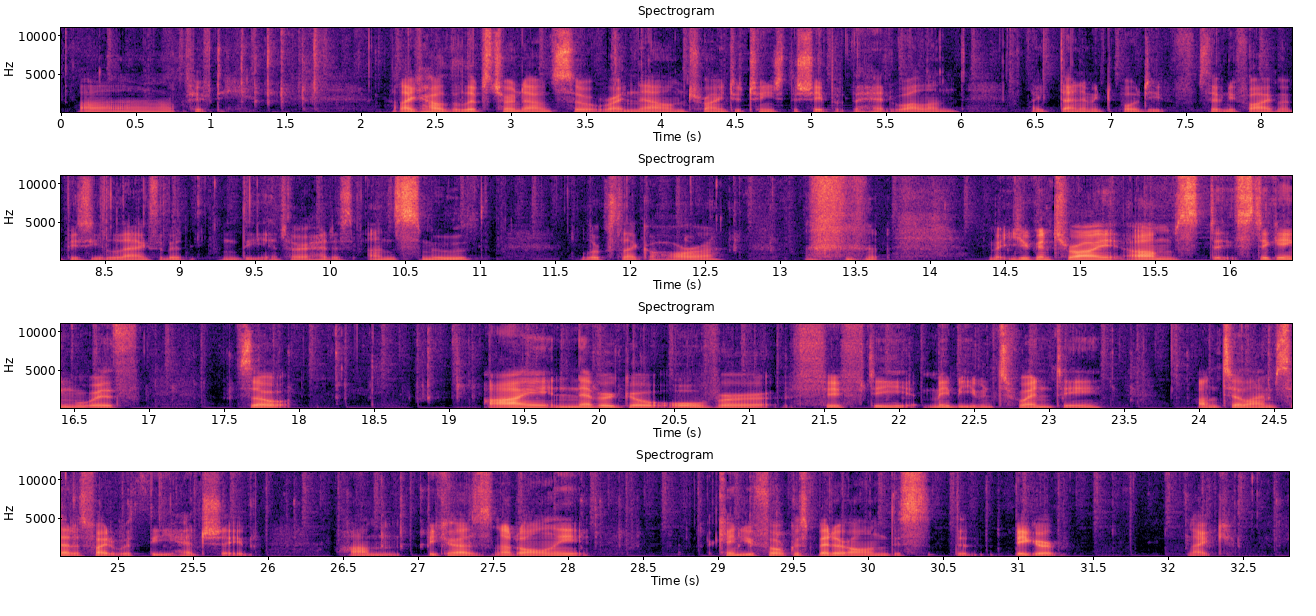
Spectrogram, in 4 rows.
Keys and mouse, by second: 11.6 alt+shift+middle click, 12.0 alt+middle click, 12.4 ctrl+middle click, 12.7 alt+shift+middle click, 12.9 alt+middle click, 13.2 shift+middle click, 13.4 alt+middle click, 14.5 shift+middle click, 14.7 alt+middle click, 15.2 ctrl+middle click, 15.4 shift+middle click, 15.6 alt+middle click, 16.1 ctrl+middle click, 16.4 alt+shift+middle click, 16.7 alt+middle click, 17.0 ctrl+middle click, 17.3 alt+shift+middle click, 17.7 ctrl+middle click, 18.7 z, 19.0 f, 19.4 shift+middle click, 19.6 alt+middle click, 20.0 ctrl+alt+middle click, 20.3 alt+shift+middle click, 20.6 alt+middle click, 21.0 alt+shift+middle click, 21.3 alt+middle click, 21.7 ctrl+middle click, 22.0 shift+middle click, 22.2 alt+middle click, 22.6 ctrl+middle click, 22.9 alt+shift+middle click, 23.1 alt+middle click, 23.4 ctrl+alt+middle click, 24.3 2, 24.5 f, 24.8 shift+middle click, 25.1 alt+middle click, 25.4 ctrl+middle click, 25.7 alt+shift+middle click, 26.7 2, 27.0 f, 27.3 shift+middle click, 27.6 alt+middle click, 27.9 ctrl+alt+middle click, 28.3 f, 29.1 2, 29.3 f, 29.7 ctrl+click, 30.0 ctrl+click, 30.6 ctrl+click, 30.8 ctrl+click, 31.1 ctrl+click, 31.6 ctrl+click, 31.9 ctrl+click, 32.4 alt+middle click.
